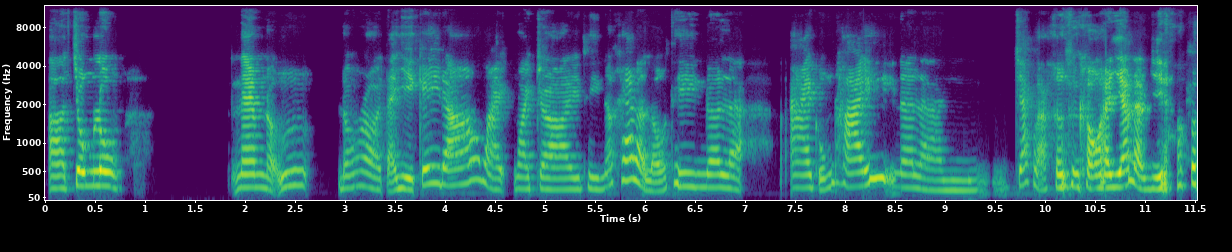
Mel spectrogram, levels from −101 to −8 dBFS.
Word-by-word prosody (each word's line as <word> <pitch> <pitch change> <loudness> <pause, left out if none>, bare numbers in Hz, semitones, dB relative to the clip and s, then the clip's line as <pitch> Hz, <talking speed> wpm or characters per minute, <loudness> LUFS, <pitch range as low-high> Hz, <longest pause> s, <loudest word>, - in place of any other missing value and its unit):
Ờ, 210 0 0
chung 255 -1 +5
luôn. 250 -3 +5 1.1
Nam 230 0 +3
nữ 260 +3 -4 0.3
đúng 215 +4 -8
rồi, 225 -6 -4
tại 190 - -3
vì 195 -3 +1
cái 290 +2 0
đó 285 +6 0
ngoài 195 - -3
ngoài 200 0 -5
trời 195 -1 -1
thì 200 -2 -5
nó 225 - -7
khá 355 +1 +2
là 340 - +2
lộ 165 +2 -3
thiên 240 -4 -4
nên 225 0 -1
là 210 -1 -3 0.5
ai 225 0 -1
cũng 190 0 -6
thấy 375 +12 +2
nên 225 -1 -4
là 185 -3 -7 0.8
chắc 275 +1 -3
là - - -4
hưng 230 +1 +2
không 215 -1 +3
ai 225 0 +6
dám 245 +1 +7
làm 200 0 +3
gì 205 +2 +5
đâu. 255 +3 -2
230 Hz, 185 wpm, -23 LUFS, 205-255 Hz, 1.1 s, dám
